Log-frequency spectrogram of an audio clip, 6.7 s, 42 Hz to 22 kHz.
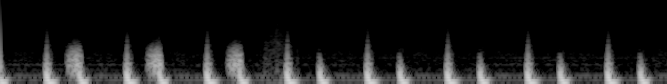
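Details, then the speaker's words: Simulated heart sounds at about 75 beats per minute: a late systolic murmur, which starts in late systole and runs to S2, is added to the cycle and then removed. "The following example will display such a late systolic murmur. The murmur will be added and then removed from the cycle."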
